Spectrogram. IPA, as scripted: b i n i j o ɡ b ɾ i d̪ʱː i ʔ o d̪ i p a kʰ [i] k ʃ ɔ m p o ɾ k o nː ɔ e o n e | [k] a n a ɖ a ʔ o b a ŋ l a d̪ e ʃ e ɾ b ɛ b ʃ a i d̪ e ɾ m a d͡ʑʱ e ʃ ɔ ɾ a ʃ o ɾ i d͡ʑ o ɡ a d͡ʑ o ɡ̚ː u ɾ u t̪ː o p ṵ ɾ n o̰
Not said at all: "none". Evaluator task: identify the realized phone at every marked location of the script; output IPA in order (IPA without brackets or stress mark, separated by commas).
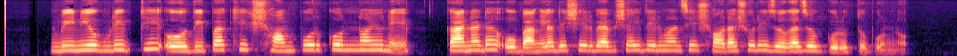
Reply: i, k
